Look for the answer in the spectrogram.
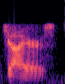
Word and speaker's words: Gyres: Gyres. – Five Gyres.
